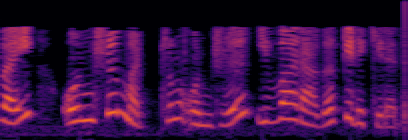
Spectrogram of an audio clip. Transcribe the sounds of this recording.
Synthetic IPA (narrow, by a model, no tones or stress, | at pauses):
ʋɐɪ | ʔɔndrɯmɐʈrɯmɔndrɯɪʋːaːɾaːɣɐkɪɽɐkːɪrɐðɯ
